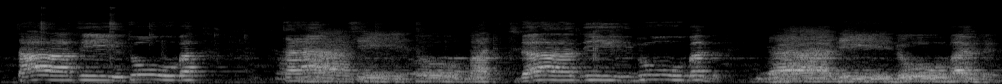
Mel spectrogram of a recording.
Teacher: Sekarang yang ta, dal sama to. Punggung ujung lidah pada posisi pangkal 2 gigi seri atas.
